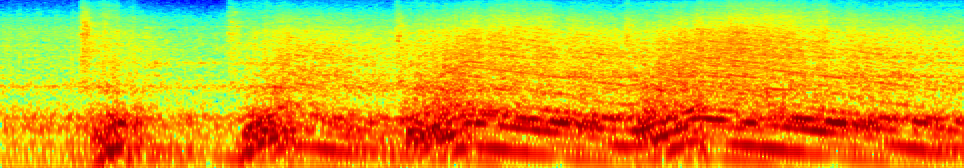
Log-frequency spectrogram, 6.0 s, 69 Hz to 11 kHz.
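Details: 2014 2WD Toyota Hilux with an LS2 6.0 L V8 swap: deep V8 blips up and settles back several times with a clean, even note and no misfire or rasp; healthy revving.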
